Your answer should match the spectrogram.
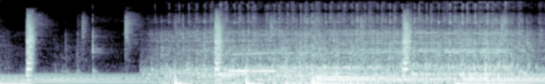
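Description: A sewing machine runs in short bursts while stitching together the pieces of a boro jacket. The stitching comes close and fairly loud, with pauses and a steady mechanical hum between the runs.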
